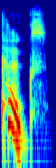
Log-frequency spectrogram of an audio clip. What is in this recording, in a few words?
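"coax", British English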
